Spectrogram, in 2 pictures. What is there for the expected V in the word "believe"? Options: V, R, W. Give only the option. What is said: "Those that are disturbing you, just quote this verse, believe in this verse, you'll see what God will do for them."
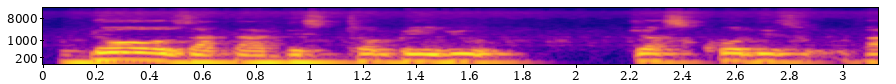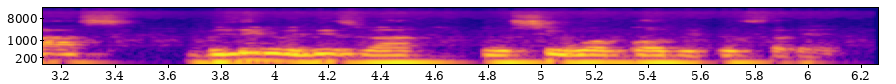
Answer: W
